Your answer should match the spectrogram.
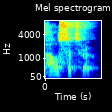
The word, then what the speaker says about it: Ásatrú: It was Åsetru, and the Icelanders copied that pronunciation, but in their language, and they pronounce it Åsetru.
